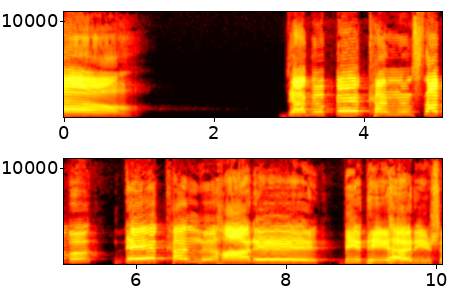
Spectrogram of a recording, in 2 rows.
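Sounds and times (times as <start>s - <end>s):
man's long falling naaa: 0.0s - 1.0s.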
